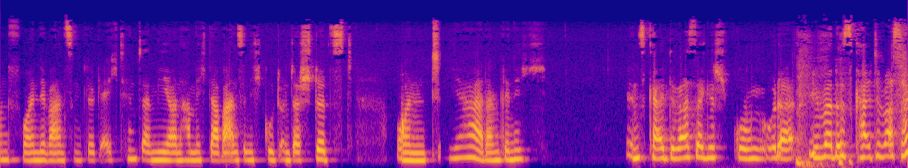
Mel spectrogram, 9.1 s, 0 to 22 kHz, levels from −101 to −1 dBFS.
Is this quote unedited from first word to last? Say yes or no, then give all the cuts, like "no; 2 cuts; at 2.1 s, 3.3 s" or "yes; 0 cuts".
no; 1 cut; at 4.4 s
